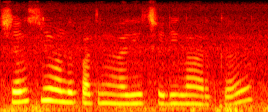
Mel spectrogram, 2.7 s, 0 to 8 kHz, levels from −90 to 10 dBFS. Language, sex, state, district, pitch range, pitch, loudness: Tamil, female, Tamil Nadu, Chennai, 235-275 Hz, 245 Hz, -17 LUFS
